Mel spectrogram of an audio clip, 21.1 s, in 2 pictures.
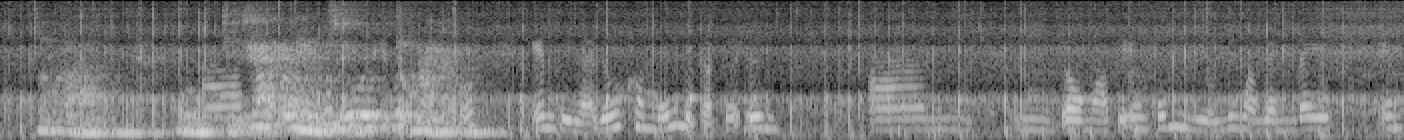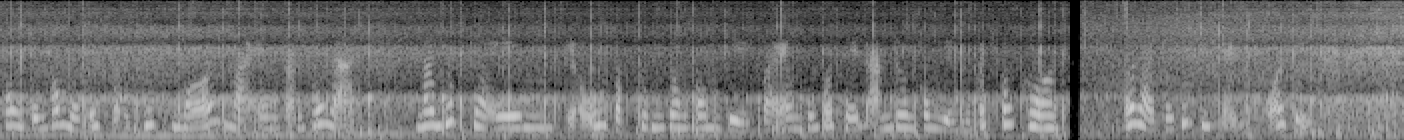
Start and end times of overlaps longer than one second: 1.5-3.4

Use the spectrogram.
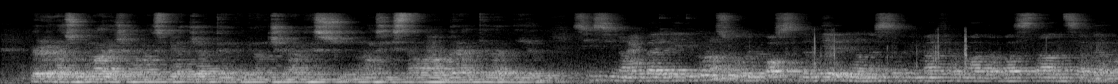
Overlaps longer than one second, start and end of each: none

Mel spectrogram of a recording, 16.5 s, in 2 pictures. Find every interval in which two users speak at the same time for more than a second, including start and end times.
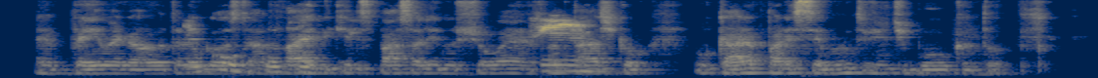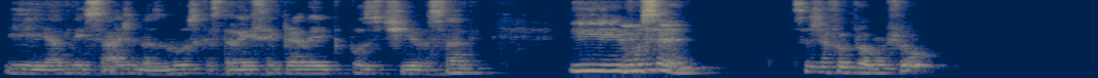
1.4-2.6

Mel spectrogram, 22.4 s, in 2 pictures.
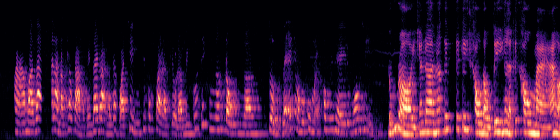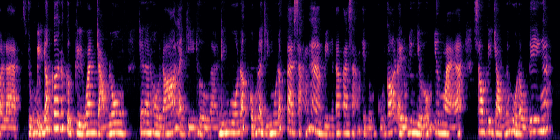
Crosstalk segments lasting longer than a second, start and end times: none

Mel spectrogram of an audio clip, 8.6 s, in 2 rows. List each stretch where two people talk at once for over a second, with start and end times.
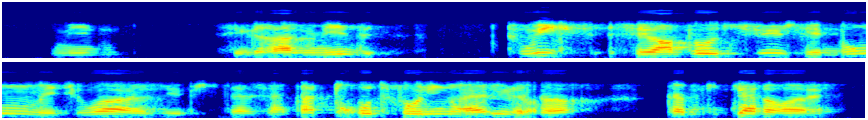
none

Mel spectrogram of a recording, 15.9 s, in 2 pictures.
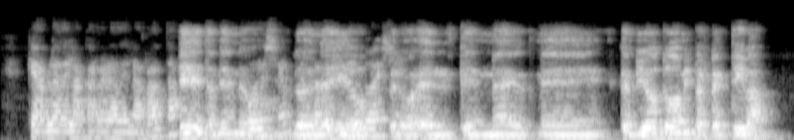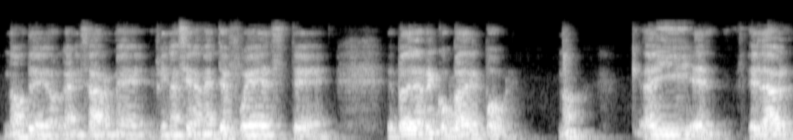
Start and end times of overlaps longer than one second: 2.5-4.0

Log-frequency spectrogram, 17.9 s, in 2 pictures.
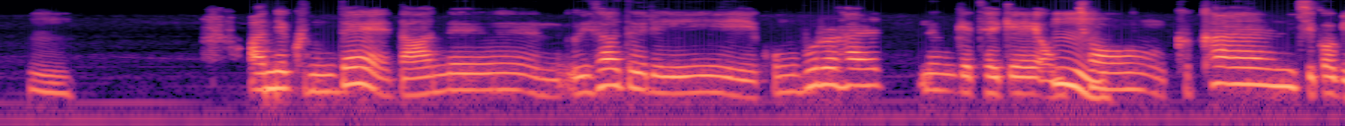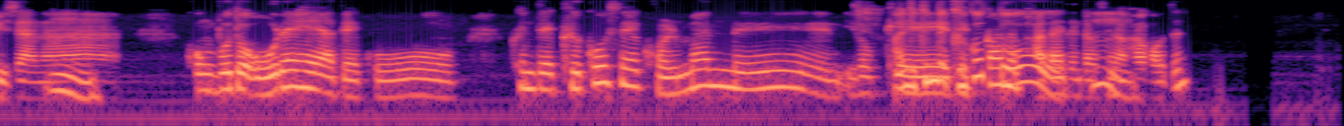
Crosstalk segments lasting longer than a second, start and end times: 15.0-16.6

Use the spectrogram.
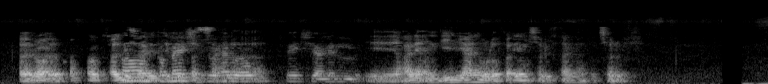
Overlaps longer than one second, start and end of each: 1.2-2.5

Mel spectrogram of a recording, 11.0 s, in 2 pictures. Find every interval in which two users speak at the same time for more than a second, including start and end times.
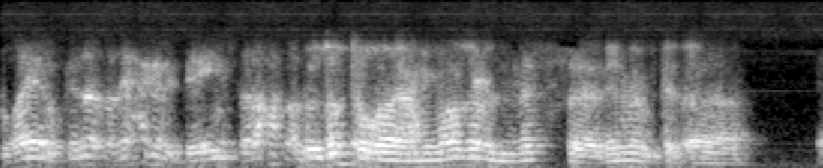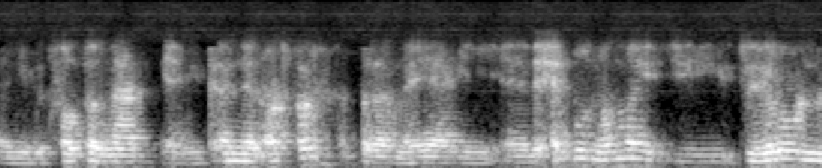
1.9-3.4

